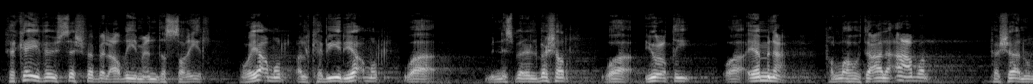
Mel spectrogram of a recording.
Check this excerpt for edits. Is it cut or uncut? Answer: cut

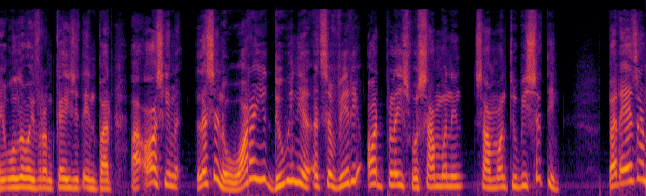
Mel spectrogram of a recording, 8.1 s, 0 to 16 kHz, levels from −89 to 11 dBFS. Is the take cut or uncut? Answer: uncut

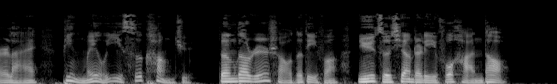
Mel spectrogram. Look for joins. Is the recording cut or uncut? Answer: cut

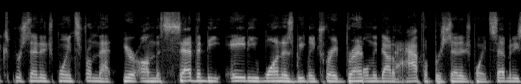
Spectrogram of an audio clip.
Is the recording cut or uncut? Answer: cut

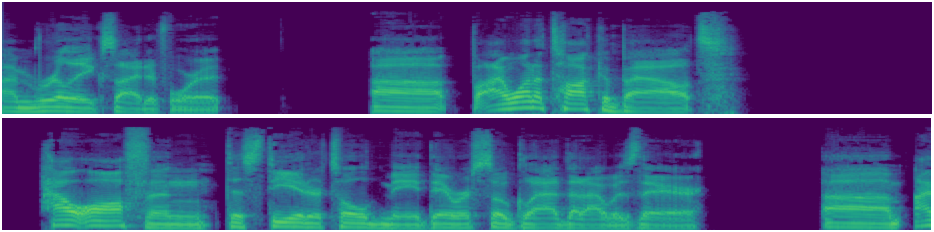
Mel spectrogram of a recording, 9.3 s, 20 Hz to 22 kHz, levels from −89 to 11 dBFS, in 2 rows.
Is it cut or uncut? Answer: uncut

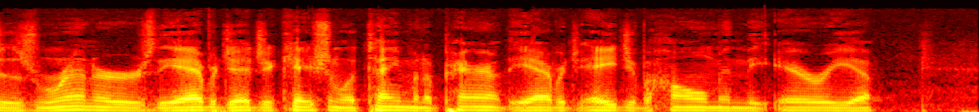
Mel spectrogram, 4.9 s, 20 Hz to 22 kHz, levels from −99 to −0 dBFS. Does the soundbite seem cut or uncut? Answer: uncut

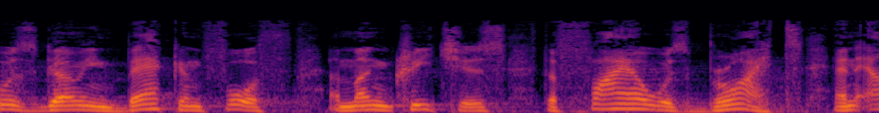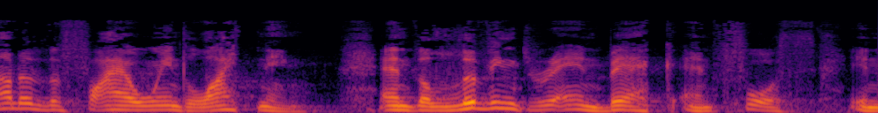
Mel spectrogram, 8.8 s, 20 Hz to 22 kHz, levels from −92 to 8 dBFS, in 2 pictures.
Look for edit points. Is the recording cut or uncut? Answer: cut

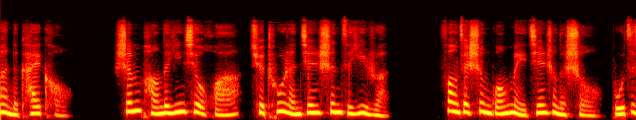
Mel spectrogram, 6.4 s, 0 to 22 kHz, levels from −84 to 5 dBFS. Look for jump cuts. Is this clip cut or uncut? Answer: uncut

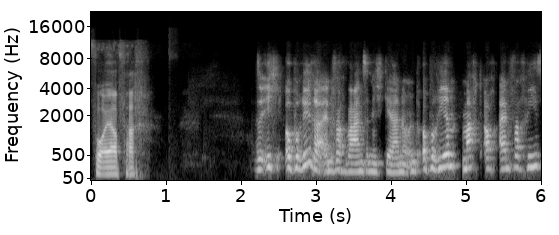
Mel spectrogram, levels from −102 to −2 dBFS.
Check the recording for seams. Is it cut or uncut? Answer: uncut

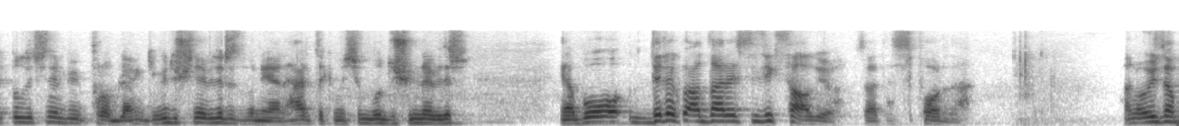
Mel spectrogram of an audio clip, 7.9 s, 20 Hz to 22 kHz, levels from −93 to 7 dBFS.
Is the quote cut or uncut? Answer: cut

